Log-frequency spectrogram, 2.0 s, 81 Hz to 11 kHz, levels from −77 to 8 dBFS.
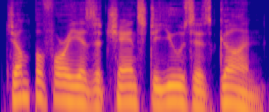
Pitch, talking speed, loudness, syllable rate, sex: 120 Hz, 295 wpm, -16 LUFS, 7.0 syllables/s, male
